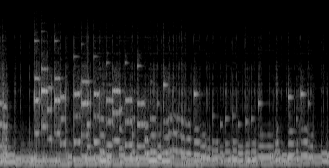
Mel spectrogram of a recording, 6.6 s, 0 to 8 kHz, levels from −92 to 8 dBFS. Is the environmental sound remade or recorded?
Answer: recorded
